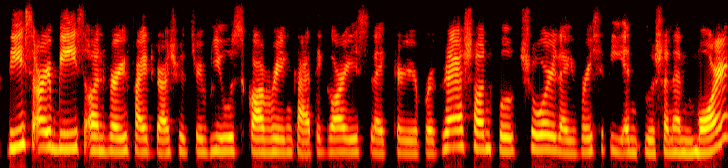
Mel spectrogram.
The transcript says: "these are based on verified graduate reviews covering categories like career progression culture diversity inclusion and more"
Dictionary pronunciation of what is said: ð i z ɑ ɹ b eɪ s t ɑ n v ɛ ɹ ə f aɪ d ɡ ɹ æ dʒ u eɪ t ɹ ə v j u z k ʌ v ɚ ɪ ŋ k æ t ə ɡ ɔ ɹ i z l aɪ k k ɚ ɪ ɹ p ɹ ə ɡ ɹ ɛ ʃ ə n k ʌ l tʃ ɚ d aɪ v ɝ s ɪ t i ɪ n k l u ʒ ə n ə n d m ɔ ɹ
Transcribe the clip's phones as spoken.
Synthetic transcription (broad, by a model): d i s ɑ ɹ b eɪ s t ɑ n v ɛ ɹ ə f aɪ d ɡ ɹ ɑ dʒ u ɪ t ɹ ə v j u s k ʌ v ɚ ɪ ŋ k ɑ t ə ɡ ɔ ɹ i s l aɪ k k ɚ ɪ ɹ p ɹ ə ɡ ɹ ɛ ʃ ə n k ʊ l tʃ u d aɪ v ɝ s ɪ t i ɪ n k l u ʃ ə n ə n d m ɔ ɹ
